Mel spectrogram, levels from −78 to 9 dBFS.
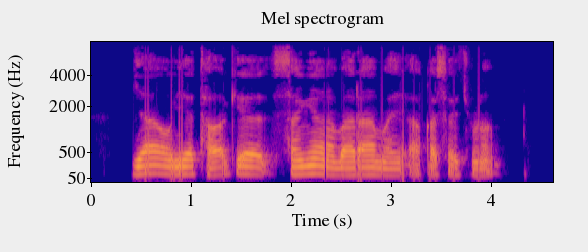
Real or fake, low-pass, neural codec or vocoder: real; 7.2 kHz; none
